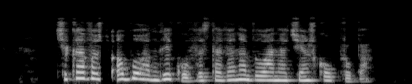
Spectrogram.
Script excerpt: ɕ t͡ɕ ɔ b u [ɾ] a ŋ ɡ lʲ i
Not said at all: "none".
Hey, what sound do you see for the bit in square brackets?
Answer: none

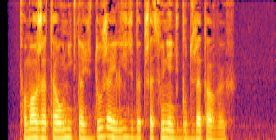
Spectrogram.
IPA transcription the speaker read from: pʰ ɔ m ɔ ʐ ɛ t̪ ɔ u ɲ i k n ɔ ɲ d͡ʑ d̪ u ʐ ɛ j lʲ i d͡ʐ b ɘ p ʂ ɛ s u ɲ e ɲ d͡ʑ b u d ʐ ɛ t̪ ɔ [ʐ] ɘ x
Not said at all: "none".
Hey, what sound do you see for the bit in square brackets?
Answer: v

